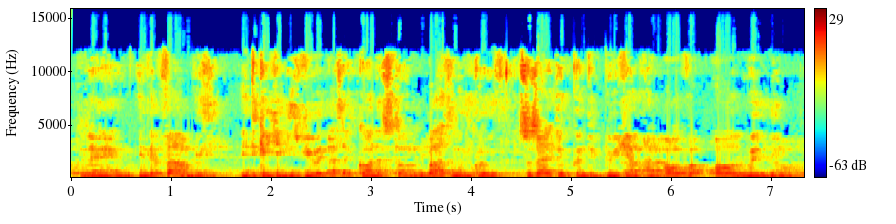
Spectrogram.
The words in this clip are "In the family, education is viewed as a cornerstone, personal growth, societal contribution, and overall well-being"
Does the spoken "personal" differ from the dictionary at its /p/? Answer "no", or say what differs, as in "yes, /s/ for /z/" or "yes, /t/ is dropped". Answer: yes, /b/ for /p/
